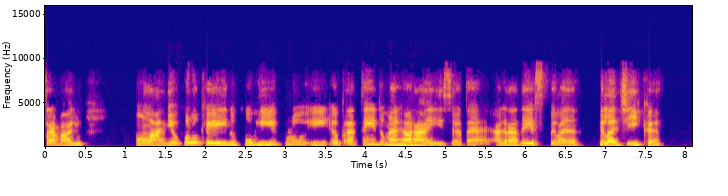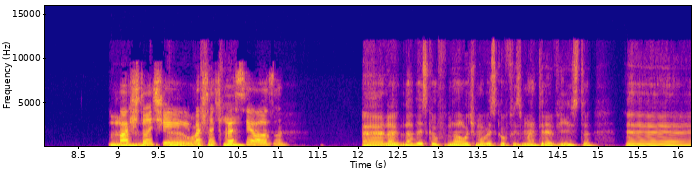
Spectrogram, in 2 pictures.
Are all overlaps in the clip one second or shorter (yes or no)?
no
